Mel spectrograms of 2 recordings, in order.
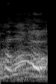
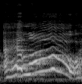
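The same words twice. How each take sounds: First: Loud "hello." rising at the end like a question; mock scream. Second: High, loud "hello," falling at the end; mock scream. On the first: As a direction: call "hello." up with a rising tune. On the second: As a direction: call "hello," down with a falling tune. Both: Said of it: "at the top of the wall screaming".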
